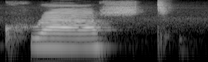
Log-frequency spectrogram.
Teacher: We know that it's going to be the t sound because it is unvoiced.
